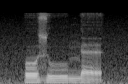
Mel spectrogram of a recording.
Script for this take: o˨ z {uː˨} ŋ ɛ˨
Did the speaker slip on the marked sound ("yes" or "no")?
no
